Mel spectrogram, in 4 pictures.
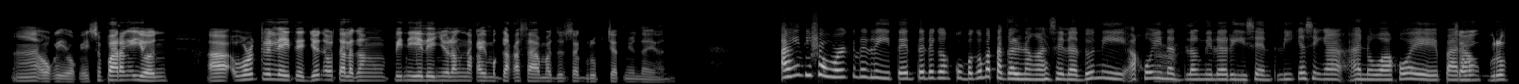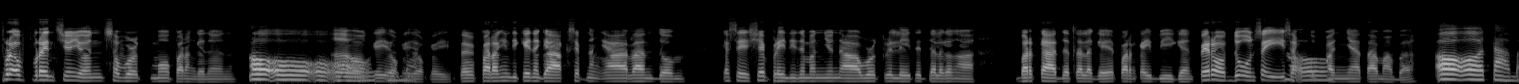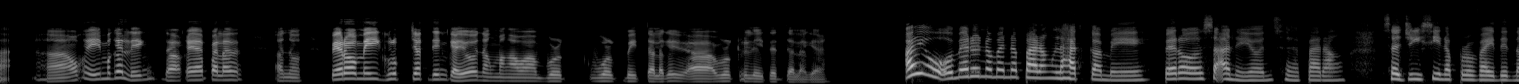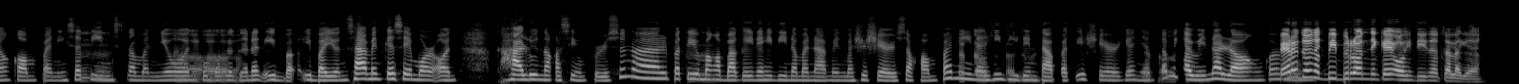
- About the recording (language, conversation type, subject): Filipino, podcast, Ano ang masasabi mo tungkol sa epekto ng mga panggrupong usapan at pakikipag-chat sa paggamit mo ng oras?
- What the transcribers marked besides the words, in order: in English: "work related"; in English: "work related"; in English: "recently"; in English: "random"; in English: "work related"; in English: "work workmate"; in English: "work related"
